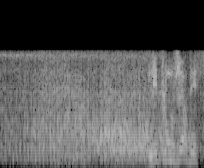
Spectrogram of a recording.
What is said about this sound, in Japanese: 遠くに軍のヘリコプターが見えました。しかしすぐには私たちに気づいてくれません。再びヘリがやってきました。どうやら助かりそうです。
